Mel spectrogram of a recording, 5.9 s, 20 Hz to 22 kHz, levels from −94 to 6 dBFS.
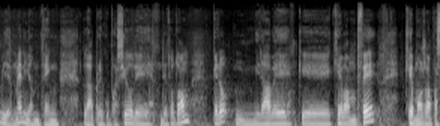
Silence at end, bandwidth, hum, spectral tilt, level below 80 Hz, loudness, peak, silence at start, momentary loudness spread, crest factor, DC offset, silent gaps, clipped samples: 0 s; 18 kHz; none; -6.5 dB/octave; -52 dBFS; -23 LUFS; -2 dBFS; 0 s; 10 LU; 20 dB; under 0.1%; none; under 0.1%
